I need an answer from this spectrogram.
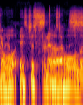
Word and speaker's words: Haaland: Haaland. Highlights... One of these days, it's just pronounced Haaland.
